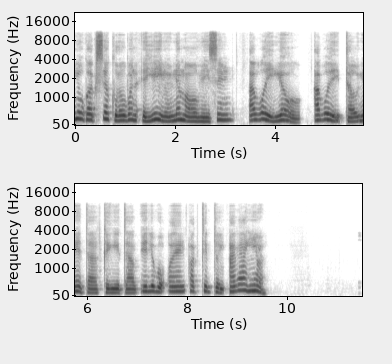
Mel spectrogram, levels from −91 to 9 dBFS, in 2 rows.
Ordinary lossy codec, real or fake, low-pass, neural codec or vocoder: none; fake; 10.8 kHz; codec, 24 kHz, 0.9 kbps, WavTokenizer, medium music audio release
